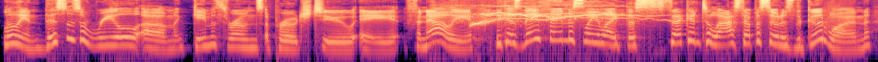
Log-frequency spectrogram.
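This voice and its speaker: A woman co-hosting a podcast, bantering casually and comedically in an animated, irreverent way. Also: sits high, moderate pace, few pauses, heavy background noise. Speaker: podcast co-host.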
